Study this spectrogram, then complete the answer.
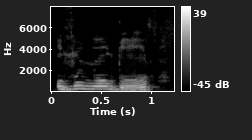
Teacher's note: Burda yoldur vurğu birinci hecanın üzərinə düşəcək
